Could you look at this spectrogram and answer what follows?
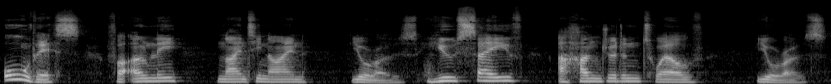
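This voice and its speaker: A man hosts a language lesson at a markedly slow pace. His delivery is didactic and deliberately enunciated, with each phrase set out for learners to repeat. His voice sits at a medium pitch for a man. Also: a bit bright. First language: English. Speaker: English teacher and podcast host.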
